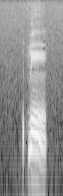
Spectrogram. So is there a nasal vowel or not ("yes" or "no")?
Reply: yes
